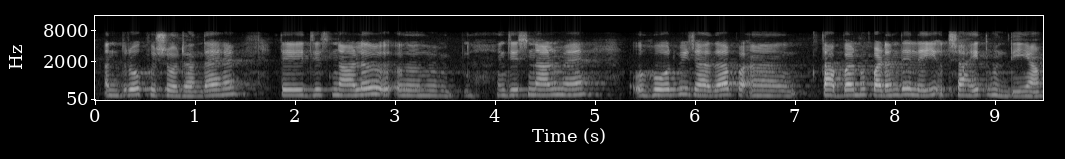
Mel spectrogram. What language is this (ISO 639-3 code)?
pan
